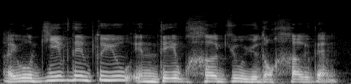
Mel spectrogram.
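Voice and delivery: put-on slow Russian accent with heavy h; mock-menacing Russian, throaty on each h. Commentator copying the fluffy rabbits bit, slow menacing Russian accent. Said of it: "It's very important to get the h properly".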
